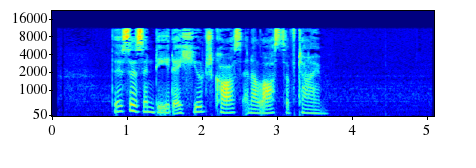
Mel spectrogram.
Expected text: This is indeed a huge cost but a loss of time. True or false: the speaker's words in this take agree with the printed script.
false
